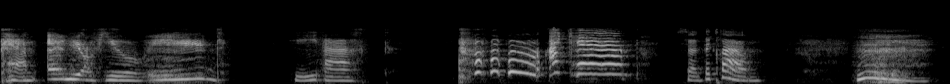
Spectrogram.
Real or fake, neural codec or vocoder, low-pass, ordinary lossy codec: fake; codec, 16 kHz, 16 kbps, FreqCodec, larger model; 5.4 kHz; AAC, 24 kbps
